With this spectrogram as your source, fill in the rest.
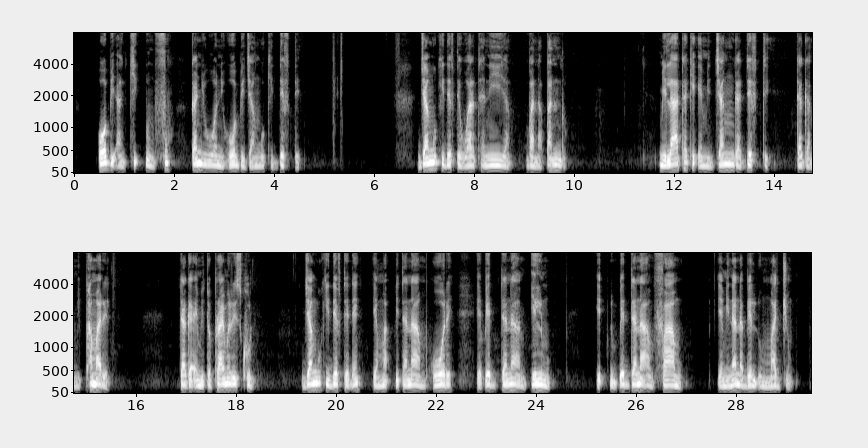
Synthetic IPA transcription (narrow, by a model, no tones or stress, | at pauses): hoːbiʔankʰiɗːumfu | kaɲd͡ʒuwoniɦoːbid͡ʒaŋːɡukidɛftɛ | d͡ʒaŋɡukidɛftɛwaɾtʰaniːjam | banaɓanːdu | milaːtakɛʔɛmid͡ʒaŋɡadɛftɛ | d̥aɡamipʰamaɾɛl | d̥aɡaʔɛmitɔpɾajmaɾiskʰul | d͡ʒaŋɡukidɛftɛɗɛn | ɛmaɓːitanaːmhɔːɾɛ | ʔɛɓɛdːanamilmu | ʔɗumɓɛdːanaːmfaːmu | ʔɛminanabelɗumːad͡ʒːṵm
